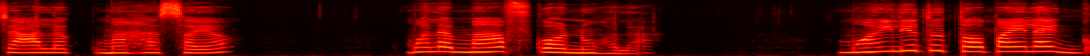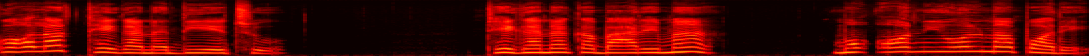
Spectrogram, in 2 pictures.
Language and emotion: Nepali, sad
